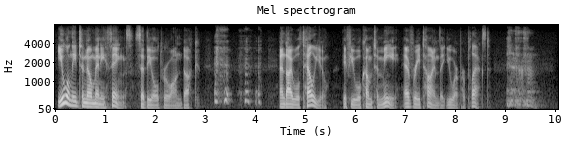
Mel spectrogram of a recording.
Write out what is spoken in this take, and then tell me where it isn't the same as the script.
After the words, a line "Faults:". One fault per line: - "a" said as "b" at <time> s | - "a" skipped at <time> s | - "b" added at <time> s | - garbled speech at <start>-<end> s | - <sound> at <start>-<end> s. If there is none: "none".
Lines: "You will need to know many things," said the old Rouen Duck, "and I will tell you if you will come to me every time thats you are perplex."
"You will need to know many things," said the old Rouen Duck, "and I will tell you if you will come to me every time that you are perplexed."
Faults:
- laugh at 3.2-4.2 s
- "thats" said as "that" at 7.7 s
- "perplex" said as "perplexed" at 8.1 s
- throat clearing at 9.0-9.8 s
